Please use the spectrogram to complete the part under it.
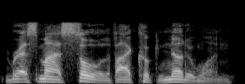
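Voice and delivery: a touch of angry growl. A narrator's reading. Old cook refusing as he leaves, growled. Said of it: "he growled".

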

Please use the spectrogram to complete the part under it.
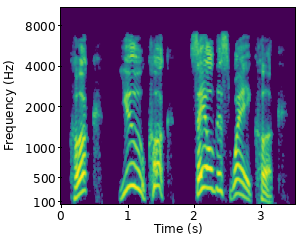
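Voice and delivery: high hail across the deck; a mate yelling for his cook; calling out. Acted. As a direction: summon the cook from afar. Stubb hailing the cook.

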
